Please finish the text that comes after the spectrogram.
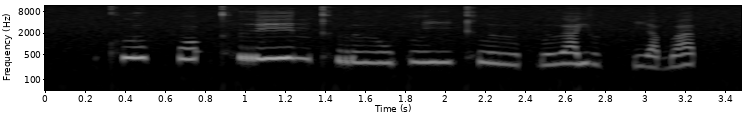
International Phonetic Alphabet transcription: kʰlo˥˩k̚pɔ˦˥ʔ kʰreː˥˩nkʰrɯː˧w pliː˧kʰlɯː˨˩t̚lɯ˧a̯jɯ˨˩k̚ ʔi˨˩a̯ba˥˩t̚

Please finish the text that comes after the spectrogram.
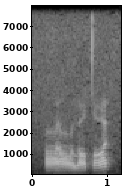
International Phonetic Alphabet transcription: ʕəʕʊːtˤæ

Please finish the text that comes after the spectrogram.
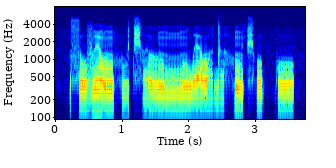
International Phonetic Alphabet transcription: su˨vĩ˦lˠũ˨hṳ˦ t͡ʃʰə̤˦lːũ˨mːũ˨we˨ lˠə̤˦də̤˦ hũ˦˨t͡ʃʰu˦kːu˦

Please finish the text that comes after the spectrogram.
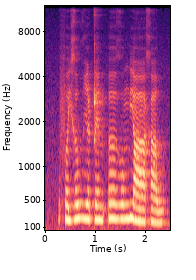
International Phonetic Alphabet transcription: fə˨˩˨jɣə˧wɣi˨˩ə̯ʈe˨˩˦n ʔəː˧ɣo˧˥ŋ jaː˨˩xa˨˩˨w

